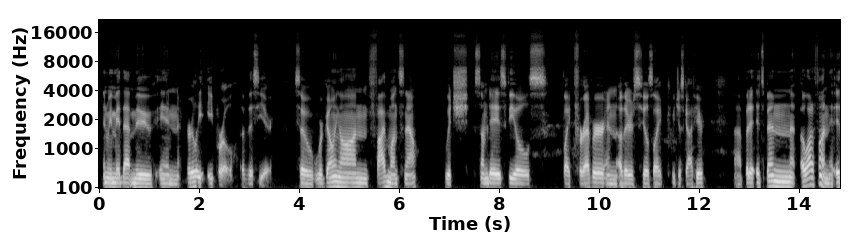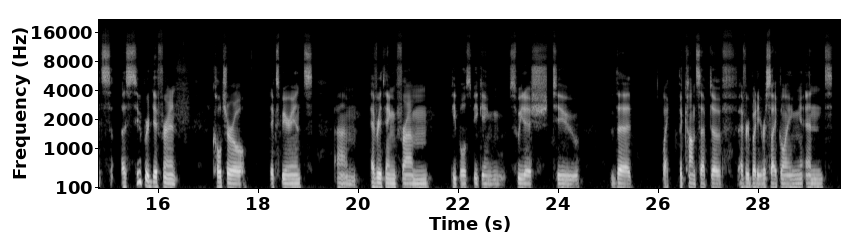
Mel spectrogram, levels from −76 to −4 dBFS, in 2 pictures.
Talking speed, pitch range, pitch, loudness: 125 wpm, 95-110 Hz, 100 Hz, -21 LUFS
